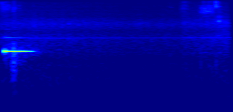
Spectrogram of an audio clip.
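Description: iPad dictation tone: a single short beep, about a third of a second long, as the microphone key is pressed again to end dictation.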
